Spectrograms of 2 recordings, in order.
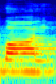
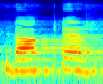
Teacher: उसका प्रयोग ओ और औ के बीच का होता है। उसका प्रयोग ओ और औ के बीच का होता है और उसका प्रयोग हम अंग्रेजी के शब्दों में ही करते हैं, तो उसे हम कहते हैं आगत स्वर।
